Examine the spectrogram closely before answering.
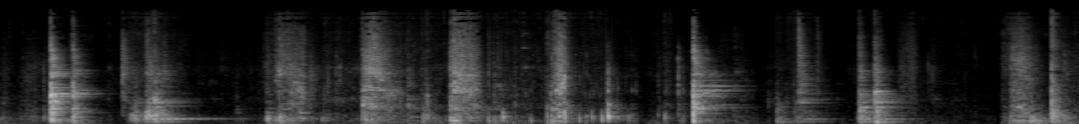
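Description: A bowl scooping and scraping through moist livestock feed in a metal basin, about once a second. Some strokes knock against the basin and set it ringing briefly.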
